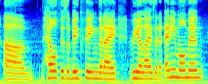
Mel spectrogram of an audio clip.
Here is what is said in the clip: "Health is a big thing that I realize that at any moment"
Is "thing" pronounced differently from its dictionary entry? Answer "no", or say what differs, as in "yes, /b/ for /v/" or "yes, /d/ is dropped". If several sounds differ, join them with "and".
no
